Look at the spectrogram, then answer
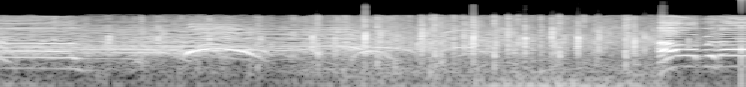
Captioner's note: cheers and applause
